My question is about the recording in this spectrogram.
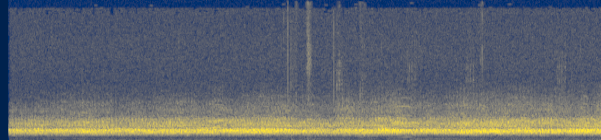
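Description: A huge flock of sandhill cranes calling together as they fly in, their rolling calls merging into one steady, dense chorus.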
